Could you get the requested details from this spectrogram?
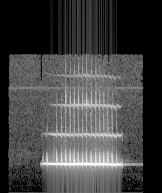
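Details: A Varied Thrush, a bird of Pacific Northwest to Alaska forests whose territorial song is one odd note, sings one long, buzzy, ethereal whistle held on a single high pitch for about a second, with a faint trailing tone after.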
